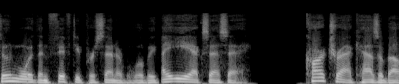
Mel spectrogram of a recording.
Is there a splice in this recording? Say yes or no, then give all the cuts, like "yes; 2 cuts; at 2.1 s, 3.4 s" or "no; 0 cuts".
yes; 2 cuts; at 1.3 s, 1.6 s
